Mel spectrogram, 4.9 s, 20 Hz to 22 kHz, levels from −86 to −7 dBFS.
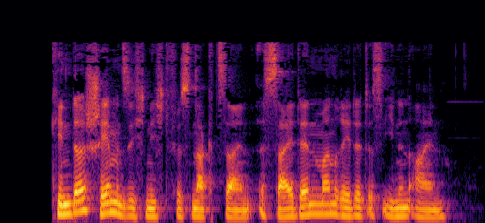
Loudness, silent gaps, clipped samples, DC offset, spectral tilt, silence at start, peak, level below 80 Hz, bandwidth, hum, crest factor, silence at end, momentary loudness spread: -23 LUFS; none; under 0.1%; under 0.1%; -6 dB/octave; 0.5 s; -6 dBFS; -46 dBFS; 11.5 kHz; none; 16 dB; 0.4 s; 9 LU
